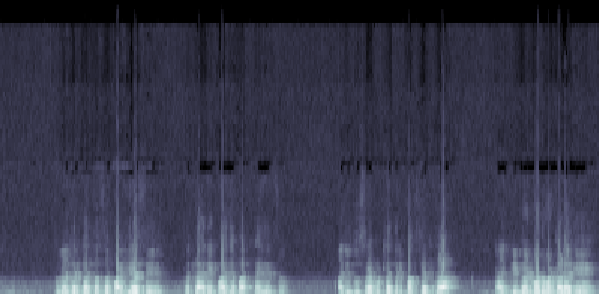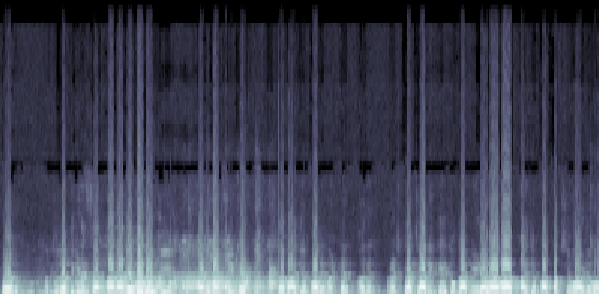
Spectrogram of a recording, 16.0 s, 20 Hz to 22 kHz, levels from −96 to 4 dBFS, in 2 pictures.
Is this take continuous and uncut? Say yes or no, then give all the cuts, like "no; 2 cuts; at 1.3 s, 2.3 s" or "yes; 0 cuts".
no; 1 cut; at 11.7 s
